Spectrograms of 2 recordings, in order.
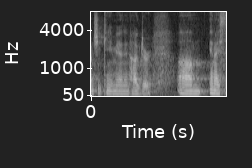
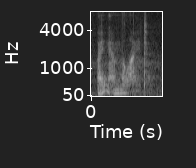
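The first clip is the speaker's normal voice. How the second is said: very hushed, soft and humble delivery; 12 dB quieter than usual. Retelling how a workshop participant finally spoke: imitating a soft, humble voice. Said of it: "She very softly and humbly said".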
